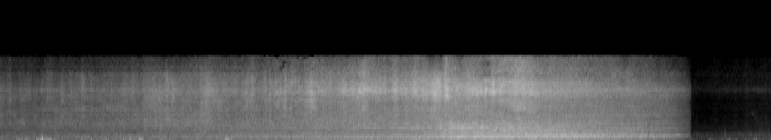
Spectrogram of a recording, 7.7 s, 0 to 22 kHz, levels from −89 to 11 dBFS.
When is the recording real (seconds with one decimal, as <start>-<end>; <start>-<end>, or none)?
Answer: 2.6-3.2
